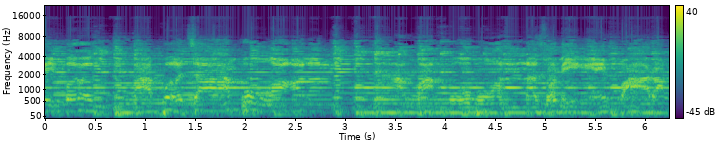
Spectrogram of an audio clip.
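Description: Amplified long-necked plucked string instrument playing a wavering dayunday melody over a steady low drone.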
